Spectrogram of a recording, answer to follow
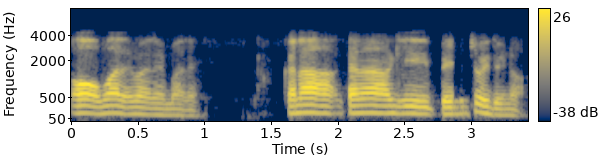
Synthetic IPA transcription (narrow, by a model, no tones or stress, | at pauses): ɔmanemanemane | kanakanaɡipentɔjd̪ɔjnɔ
